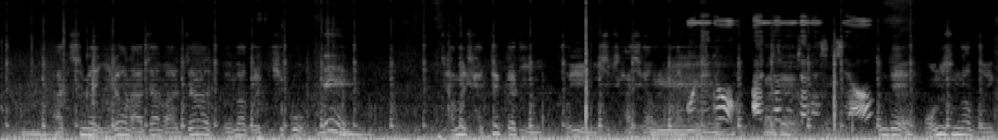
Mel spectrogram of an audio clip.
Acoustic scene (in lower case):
car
